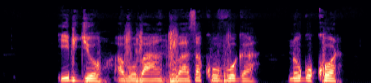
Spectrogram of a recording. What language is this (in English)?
Kinyarwanda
